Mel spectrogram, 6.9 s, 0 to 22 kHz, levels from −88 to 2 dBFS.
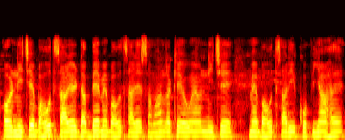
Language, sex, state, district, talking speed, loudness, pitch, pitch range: Hindi, male, Jharkhand, Deoghar, 165 wpm, -15 LUFS, 135 Hz, 130-135 Hz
